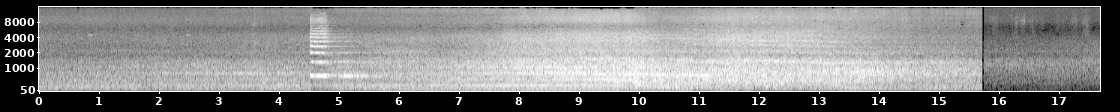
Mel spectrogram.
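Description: DB Cargo class 294 diesel-hydraulic locomotive running under load as it hauls a freight train toward and past, with one short horn blast about four and a half seconds in. The sound grows to its loudest and drops in pitch as the locomotive passes, then cuts off suddenly about two seconds before the end, leaving a faint background.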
